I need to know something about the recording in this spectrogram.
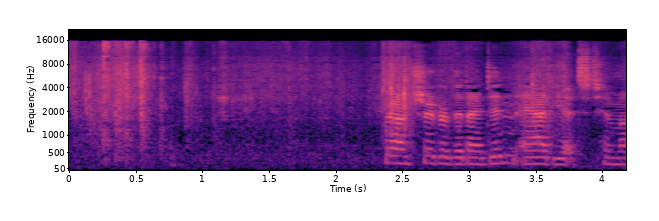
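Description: A plastic bag rustles.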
